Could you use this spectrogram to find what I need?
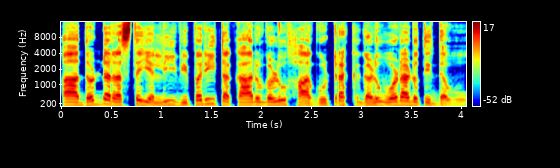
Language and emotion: Kannada, neutral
